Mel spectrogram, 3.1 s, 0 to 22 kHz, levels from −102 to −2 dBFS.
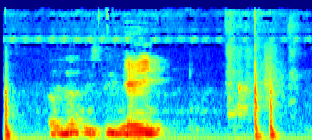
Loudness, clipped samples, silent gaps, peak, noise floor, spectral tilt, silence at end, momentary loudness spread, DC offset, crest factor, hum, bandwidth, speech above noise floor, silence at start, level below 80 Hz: -18 LUFS; under 0.1%; none; -2 dBFS; -47 dBFS; -6 dB/octave; 0.35 s; 14 LU; under 0.1%; 18 dB; none; 17 kHz; 31 dB; 0.05 s; -48 dBFS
